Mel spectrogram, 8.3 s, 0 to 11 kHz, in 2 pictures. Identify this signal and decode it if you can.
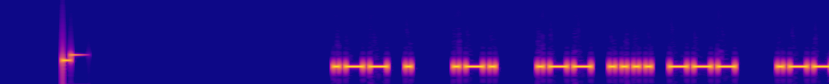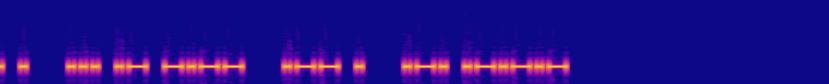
Morse code, heard as a keyed tone, about 40 wpm, 700 Hz. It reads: WE R WHO WE SAY WE R.
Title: Sentences from Top 200 Words and Abbreviations 40wpm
